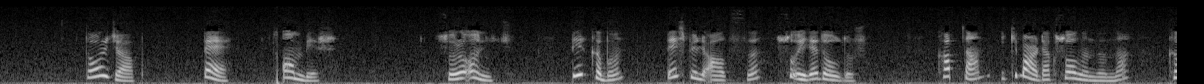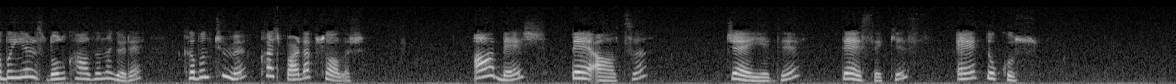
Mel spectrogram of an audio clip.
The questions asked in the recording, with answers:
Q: Kaptan 2 bardak su alındığında kabın yarısı dolu kaldığına göre kabın tümü kaç bardak su alır?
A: Doğru cevap B 6.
